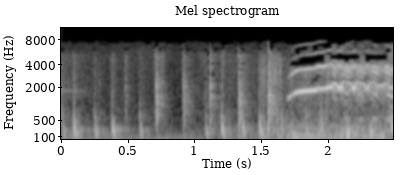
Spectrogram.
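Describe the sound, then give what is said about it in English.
A quick run of hoofbeats clatters, then a horse lets out a loud, shrill whinny as its rider reins it up sharply on sighting a shack, holding steady and carrying on to the end, with no voices. “The minute he sighted the shack, he reined up sharply.”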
